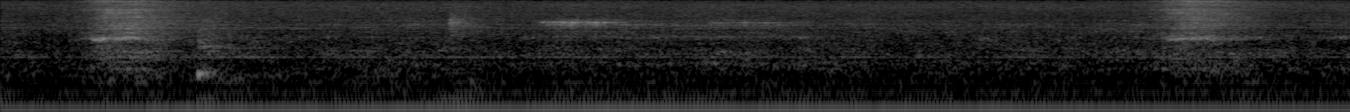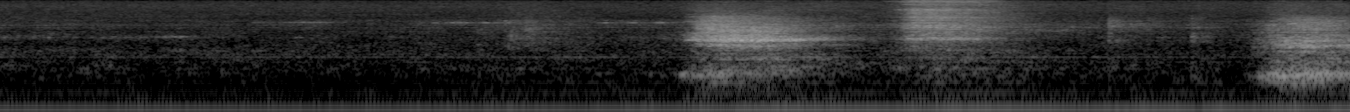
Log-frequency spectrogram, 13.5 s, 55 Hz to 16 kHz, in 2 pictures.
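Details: Iberian Eurasian jay, subspecies Garrulus glandarius fasciatus, visiting Camorritos in Cercedilla, 60 km from Madrid, Spain; three loud, harsh, rasping screech calls near the end, with faint thin whistles and soft background noise earlier.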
